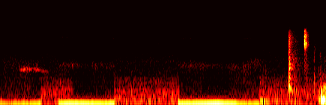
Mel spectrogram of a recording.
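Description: Near silence: faint background hiss from an open microphone on a video call, cutting in and out twice, with a short click just before the end.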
